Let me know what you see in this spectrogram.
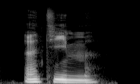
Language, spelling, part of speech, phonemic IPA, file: French, intime, adjective / noun, /ɛ̃.tim/, Fr-intime.ogg
- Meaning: 1. intimate 2. inner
